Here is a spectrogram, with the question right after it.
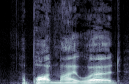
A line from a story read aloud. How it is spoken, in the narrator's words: replied Eleanor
